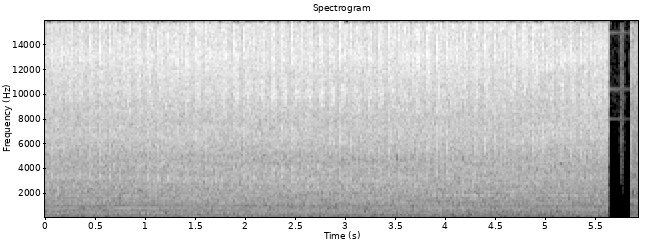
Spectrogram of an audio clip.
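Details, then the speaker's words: Volkswagen B5 with a cylinder 1 misfire, after fitting a new camshaft: steady, even idle with no stumble or uneven beat; cylinders firing cleanly and the engine running smoothly. "давай а же работает и троих уже сразу не правит а то ну всё работает как часы"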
